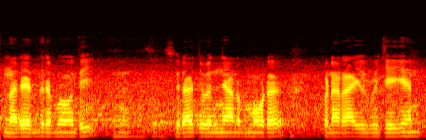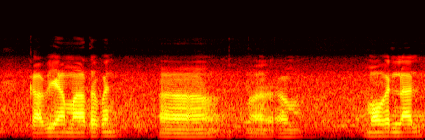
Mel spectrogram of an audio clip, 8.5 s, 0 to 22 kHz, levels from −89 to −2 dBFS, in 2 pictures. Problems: constant background noise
